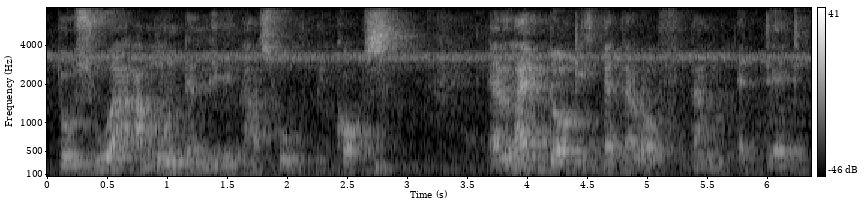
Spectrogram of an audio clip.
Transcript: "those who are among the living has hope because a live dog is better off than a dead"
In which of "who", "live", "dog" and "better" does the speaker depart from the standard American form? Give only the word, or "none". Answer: live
